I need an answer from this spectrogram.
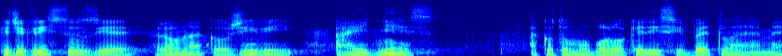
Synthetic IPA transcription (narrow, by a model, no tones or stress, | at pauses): kɛʒɛkɾist̪uzjɛɾɔʊnakɔʒiʋiːajd̪ɲɛz | ʔakɔt̪ɔmubɔlɔkɛd̪isivbɛt̪lɛɦɛmɛ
